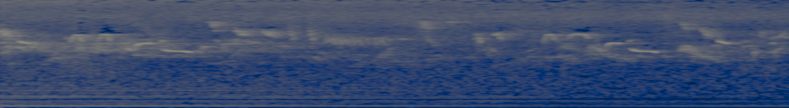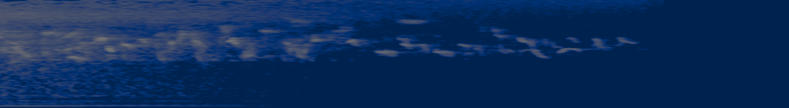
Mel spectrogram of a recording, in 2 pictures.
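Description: Small birds chirping over a steady low hum, the whole fading out to silence about three-quarters of the way through.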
